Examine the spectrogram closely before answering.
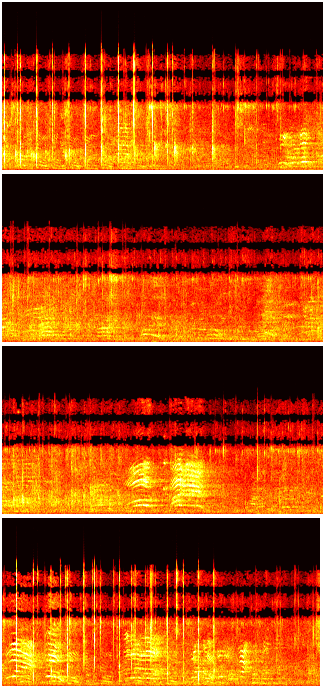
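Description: A crowd of players murmurs and calls out in the hall.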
